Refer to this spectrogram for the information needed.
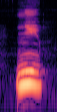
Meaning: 1. no 2. not a single, not even (a) 3. neither, nor
- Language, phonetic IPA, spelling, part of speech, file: Ukrainian, [nʲi], ні, adverb, Uk-ні.ogg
